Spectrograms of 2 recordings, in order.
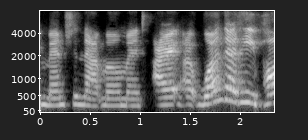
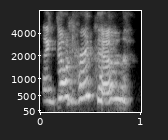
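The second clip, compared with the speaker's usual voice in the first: higher, laughing plea for the dragons; mock pleading; 9 semitones higher than usual. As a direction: beg them not to hurt the cute animals. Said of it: "but I'm still like".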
